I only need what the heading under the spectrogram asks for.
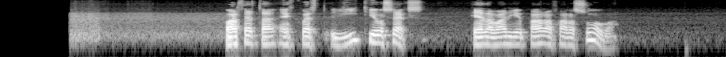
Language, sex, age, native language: Icelandic, male, 50-59, Icelandic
